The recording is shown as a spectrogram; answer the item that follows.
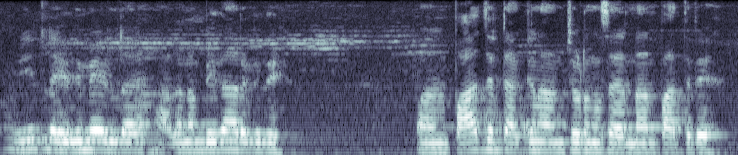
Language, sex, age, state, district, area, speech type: Tamil, male, 18-30, Tamil Nadu, Perambalur, rural, spontaneous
